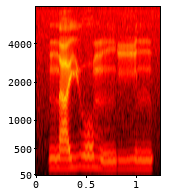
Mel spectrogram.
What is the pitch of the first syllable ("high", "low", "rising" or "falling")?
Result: rising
